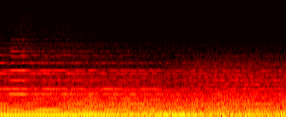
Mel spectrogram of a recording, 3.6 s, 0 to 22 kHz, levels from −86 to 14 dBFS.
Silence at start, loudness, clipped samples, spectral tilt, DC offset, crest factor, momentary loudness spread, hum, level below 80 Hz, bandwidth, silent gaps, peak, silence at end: 0 s; -24 LUFS; under 0.1%; -10.5 dB/octave; under 0.1%; 10 dB; 4 LU; none; -22 dBFS; 3.7 kHz; none; -12 dBFS; 0 s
